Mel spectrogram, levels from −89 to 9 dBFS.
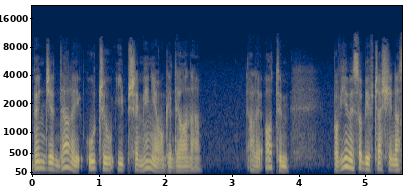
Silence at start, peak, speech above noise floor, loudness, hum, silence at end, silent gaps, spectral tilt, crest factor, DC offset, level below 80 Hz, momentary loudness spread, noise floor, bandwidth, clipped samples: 0 s; -2 dBFS; 39 dB; -18 LUFS; none; 0 s; none; -4.5 dB/octave; 18 dB; under 0.1%; -66 dBFS; 9 LU; -57 dBFS; 11 kHz; under 0.1%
